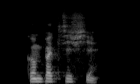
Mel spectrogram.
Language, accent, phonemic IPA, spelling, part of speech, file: French, France, /kɔ̃.pak.ti.fje/, compactifier, verb, LL-Q150 (fra)-compactifier.wav
- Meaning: to compactify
